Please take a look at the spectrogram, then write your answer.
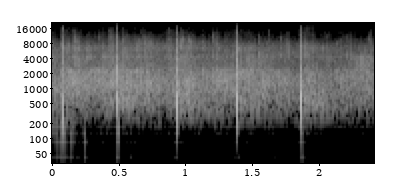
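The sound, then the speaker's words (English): An audience applauds in a steady wash of clapping, welcoming service members back from deployment, with a few louder, evenly spaced claps standing out about twice a second. No one speaks. “Yes, another round of applause I think is definitely in order.”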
